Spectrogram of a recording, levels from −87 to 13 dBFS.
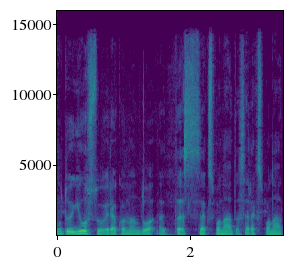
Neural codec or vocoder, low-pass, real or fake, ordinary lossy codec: none; 14.4 kHz; real; AAC, 64 kbps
